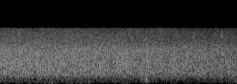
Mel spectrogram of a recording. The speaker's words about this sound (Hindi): … दादी कहती हैं, हाँ बजाओ ताली दादियों के लिए।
